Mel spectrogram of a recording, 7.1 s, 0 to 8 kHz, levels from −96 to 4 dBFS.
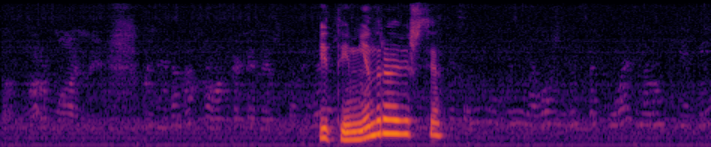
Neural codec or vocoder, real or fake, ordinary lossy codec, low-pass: none; real; none; none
